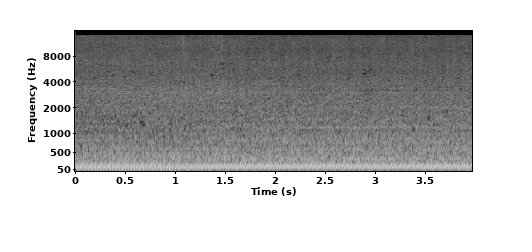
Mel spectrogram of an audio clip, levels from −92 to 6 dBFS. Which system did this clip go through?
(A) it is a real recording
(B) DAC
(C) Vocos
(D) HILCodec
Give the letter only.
A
